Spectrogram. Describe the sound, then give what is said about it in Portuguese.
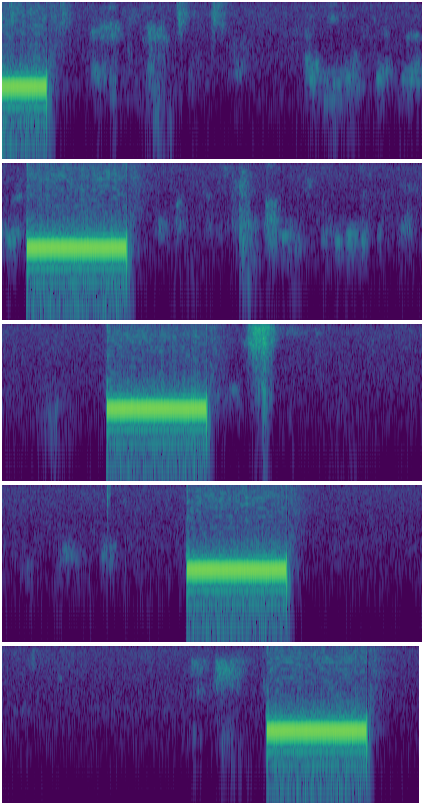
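Telephone busy signal on a Claro phone line: long, steady low tones repeat at regular intervals, each separated by several seconds of near-silence with faint small noises. “Este número está configurado para não receber recados. Obrigada por ligar para Claro. O número está ocupado.”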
